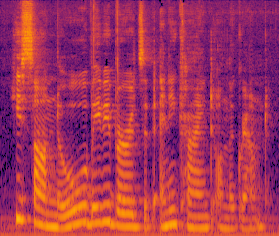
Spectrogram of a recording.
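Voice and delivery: plain reading voice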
